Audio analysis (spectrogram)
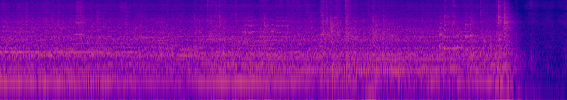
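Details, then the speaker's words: Garage door that has been loud and creaky since the owners moved in, recorded before lubrication: a steady low rumble as it travels down with faint dry creaky scraping on top, then it stops. Dryness suspected, not confirmed. "And it's really loud in our house. So, I was thinking for our garage door, I would try to lubricate it to silence it or at least make it quieter."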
